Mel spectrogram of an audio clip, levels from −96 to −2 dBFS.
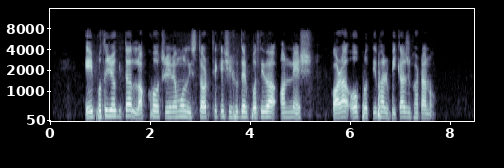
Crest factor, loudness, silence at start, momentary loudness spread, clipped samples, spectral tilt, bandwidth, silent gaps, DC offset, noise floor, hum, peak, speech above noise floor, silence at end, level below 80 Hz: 18 dB; -18 LUFS; 0.7 s; 7 LU; under 0.1%; -6 dB/octave; 7.8 kHz; none; under 0.1%; -79 dBFS; none; -2 dBFS; 61 dB; 0.85 s; -60 dBFS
